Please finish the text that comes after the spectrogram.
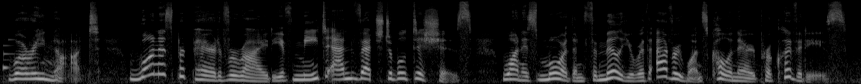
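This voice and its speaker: A woman's voice: mid-range voice, sing-song, normal speed, few pauses, a little hiss or hum. A woman playing a proud, aloof female immortal in a fantasy game, speaking in a haughty, formal, old-fashioned way. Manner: haughty, formal, archaic phrasing. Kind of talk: fantasy game cutscene acting.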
